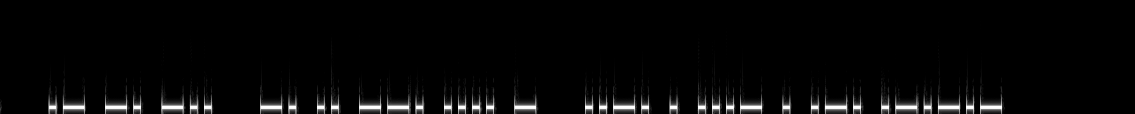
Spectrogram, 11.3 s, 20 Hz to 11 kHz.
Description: Morse code, heard as a keyed tone, about 17 wpm, 700 Hz. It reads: AND NIGHT FEVER.
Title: A Sound Of Thunder 17wpm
